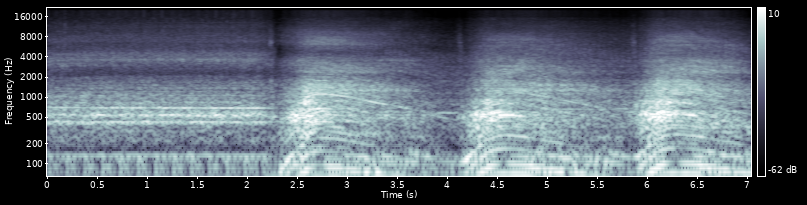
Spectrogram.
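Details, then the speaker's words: 2006 Mercedes E55 AMG wagon, supercharged V8 476 hp, auction car: three quick blips from steady idle rising cleanly to soft limiter, no knock or rattle; healthy, only battery warning on dash. "It has the soft limiter, but sounds good. The engine sounds healthy, and there are no lights on the dash complaining about anything other than the battery."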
